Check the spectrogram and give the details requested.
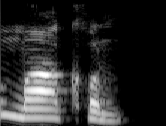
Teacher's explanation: যেমন মাখন শব্দটাতে যে মা উচ্চারণটা হচ্ছে সেখানে শ্বাসের আধিক্য লক্ষ্য করা যাচ্ছে। মা, ক্ষণ, মা, ক্ষণ, এখানে মা হচ্ছে মুক্ত দল আর খন হচ্ছে রুদ্ধ দল। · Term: শ্বাসাঘাত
